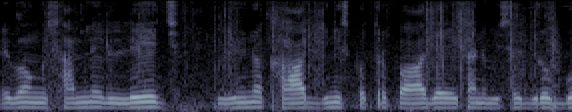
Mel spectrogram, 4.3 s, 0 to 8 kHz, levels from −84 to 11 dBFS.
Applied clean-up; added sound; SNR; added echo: none; Scissors; 19 dB; none.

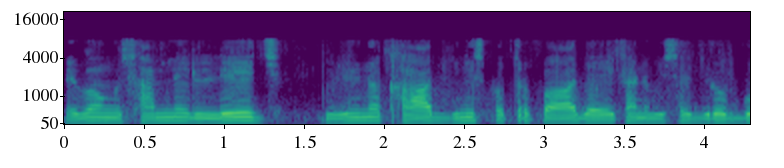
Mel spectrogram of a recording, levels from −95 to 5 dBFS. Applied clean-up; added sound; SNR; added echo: neural separator model SepFormer DNS4.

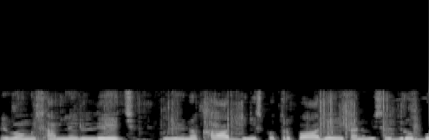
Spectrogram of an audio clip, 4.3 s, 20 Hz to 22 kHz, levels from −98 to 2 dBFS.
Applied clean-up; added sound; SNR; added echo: classical method Wiener filter.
